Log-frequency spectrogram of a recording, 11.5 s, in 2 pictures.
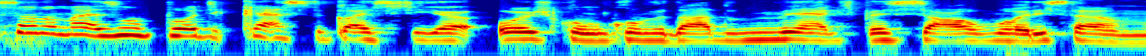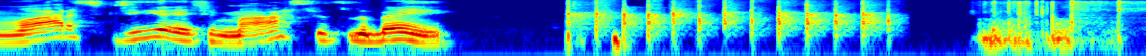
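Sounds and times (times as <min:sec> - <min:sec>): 
speech: 0:00.0 - 0:08.0
applause: 0:08.6 - 0:11.4.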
